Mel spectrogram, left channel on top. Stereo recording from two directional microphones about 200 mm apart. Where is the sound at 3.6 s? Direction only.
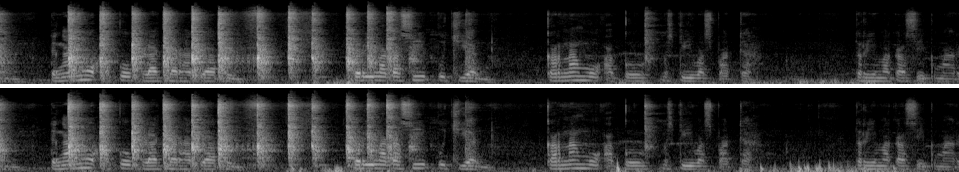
Centre (ahead or behind).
